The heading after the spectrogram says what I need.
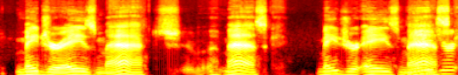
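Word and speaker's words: Majora's Mask: Let's do pronunciation. Major A's match. Mask. Major A's mask.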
